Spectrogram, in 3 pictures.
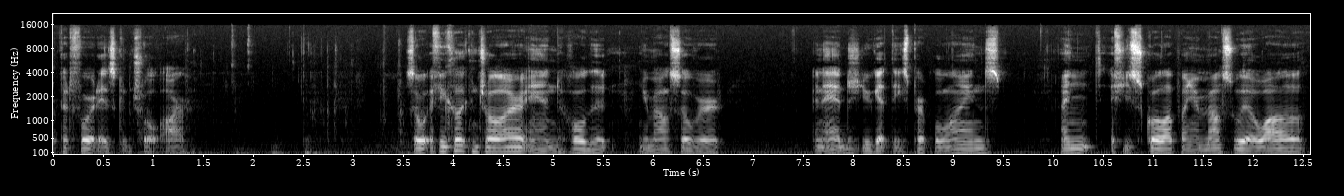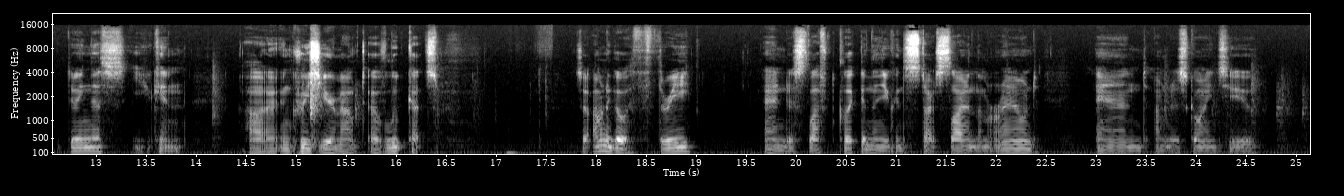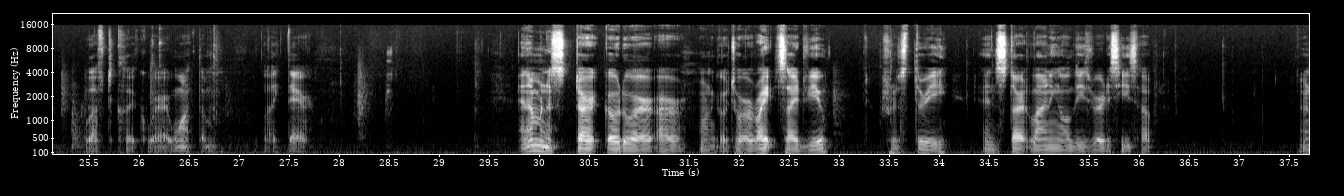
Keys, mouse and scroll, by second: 0.7 ctrl+r, 3.3 ctrl+r, 27.3 a, 32.2 KP_3, 35.3 a, 36.0 a, 36.9 a.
